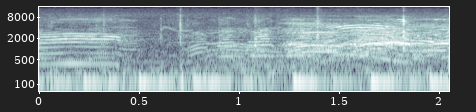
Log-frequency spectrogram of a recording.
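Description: Several high children's voices shouting and chanting over one another, opening with a single long held call.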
